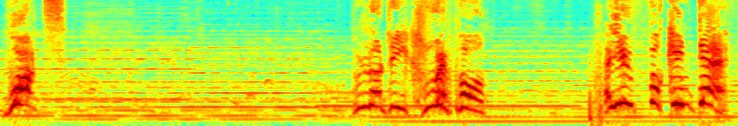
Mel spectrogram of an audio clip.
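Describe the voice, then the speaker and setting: A man's voice: very high voice, animated, extremely slow, a bit bright, faint music behind, heavily acted. A man playing an arrogant, cruel young lord in a dramatic video game, sneering and petulant as he taunts. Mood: enraged. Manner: sneering, taunting, profane, imperious.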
